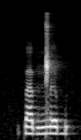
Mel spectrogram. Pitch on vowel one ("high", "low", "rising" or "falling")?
low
